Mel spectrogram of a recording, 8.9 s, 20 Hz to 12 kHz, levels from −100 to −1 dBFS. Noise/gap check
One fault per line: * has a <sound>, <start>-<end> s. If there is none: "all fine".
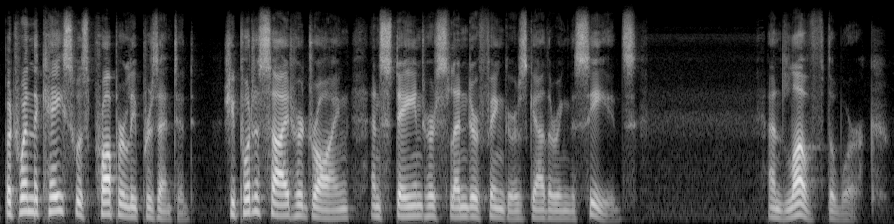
all fine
